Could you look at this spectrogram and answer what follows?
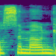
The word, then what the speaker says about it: Symone: It's just my name, Rachel Simone Gilliam. Simone is spelled S-Y-M-O-N-E.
